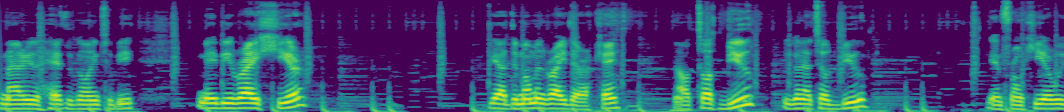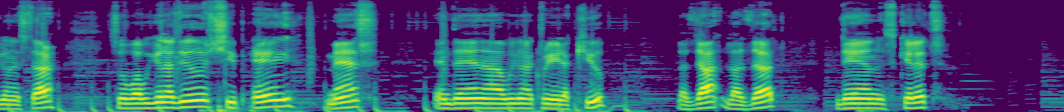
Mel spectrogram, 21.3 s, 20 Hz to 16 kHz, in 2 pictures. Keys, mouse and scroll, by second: 6.7 KP_7, 7.6-8.3 scroll down 2, 8.8 shift+middle click, 9.8 scroll up 1, 10.4 scroll down 2, 10.9 scroll up 3, 13.1 shift+a, 13.7-14.0 scroll, 19.2 s.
